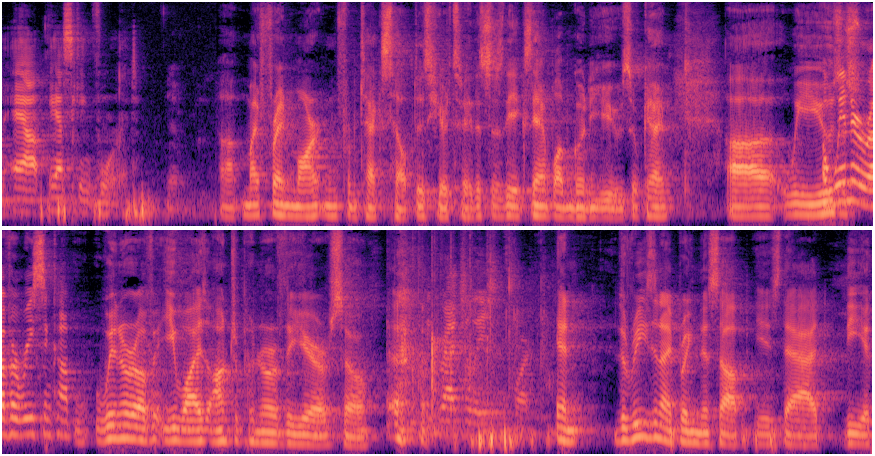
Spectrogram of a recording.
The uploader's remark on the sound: our final WorkingNation panel from the SXSW EDU 2023 conference last month in Austin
